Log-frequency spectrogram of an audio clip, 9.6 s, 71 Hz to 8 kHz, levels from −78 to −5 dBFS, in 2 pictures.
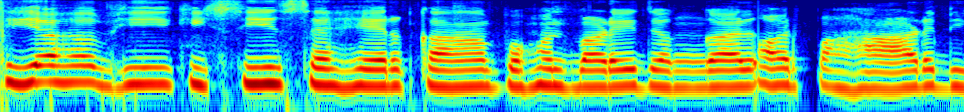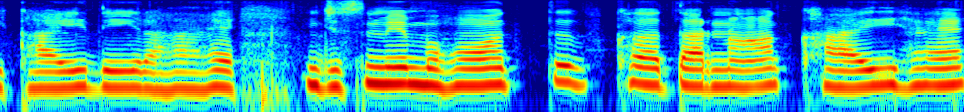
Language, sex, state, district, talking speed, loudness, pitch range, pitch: Hindi, female, Chhattisgarh, Kabirdham, 125 wpm, -16 LUFS, 205-230 Hz, 215 Hz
